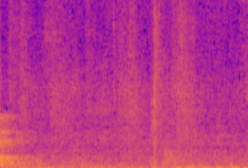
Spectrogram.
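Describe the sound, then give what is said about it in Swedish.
Many people in a church leafing through Bible pages at once, a soft continuous papery rustle with one sharper flick partway through. “älskar att höra det här rasslet. Mm. När folk sitter och bläddrar i sina bilar vet jag.”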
